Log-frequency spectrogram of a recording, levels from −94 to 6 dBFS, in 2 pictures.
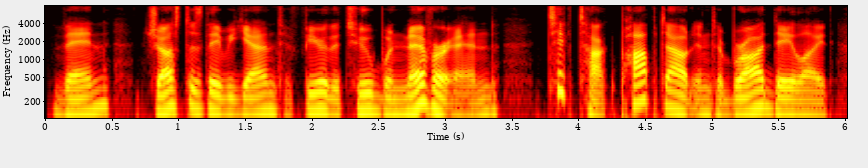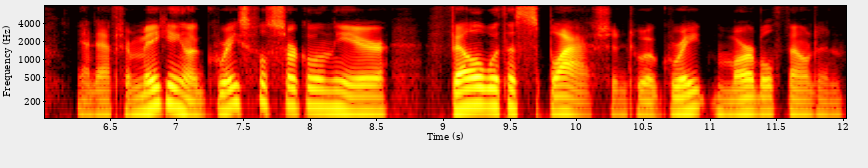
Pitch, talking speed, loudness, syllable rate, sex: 125 Hz, 185 wpm, -21 LUFS, 4.7 syllables/s, male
